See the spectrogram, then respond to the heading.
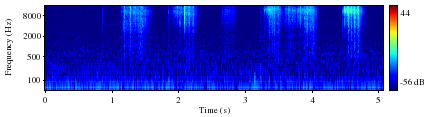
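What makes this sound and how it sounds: Long blue nails tap and scratch on a porous, solid limestone block wall, making sparse, quiet bursts of bright, dry scraping. Each stroke fades quickly over a faint low rumble.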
